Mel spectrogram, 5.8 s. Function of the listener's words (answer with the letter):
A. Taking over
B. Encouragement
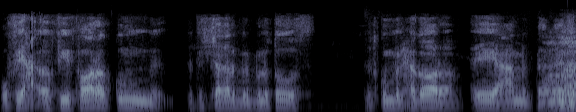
A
